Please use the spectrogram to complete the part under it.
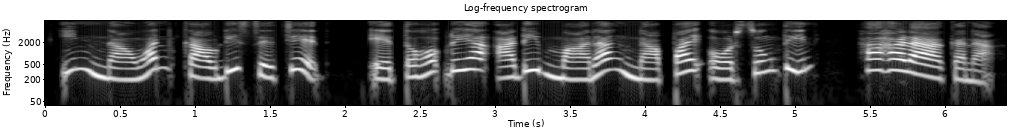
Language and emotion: Santali, surprised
